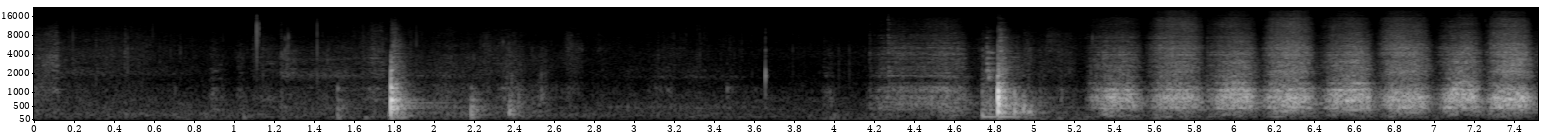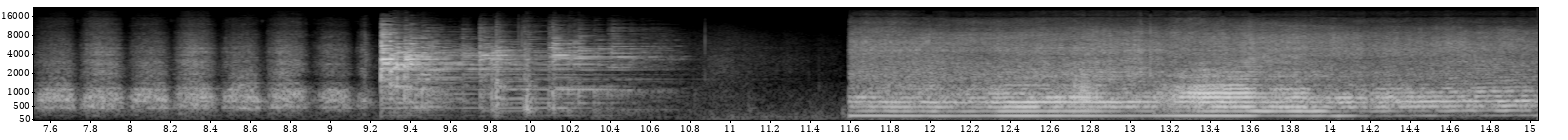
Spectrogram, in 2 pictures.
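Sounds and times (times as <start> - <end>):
handsaw cutting wood: 5.3 - 9.3, 11.6 - 15.0.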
